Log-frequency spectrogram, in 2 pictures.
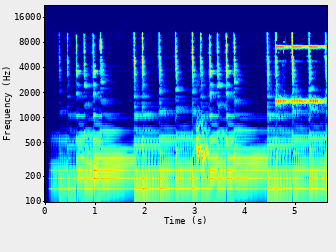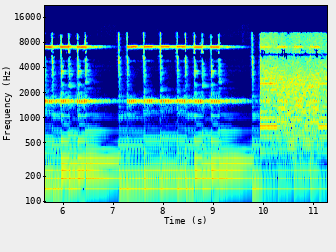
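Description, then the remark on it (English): A bleepy electronic Rasta Furby drum and bass remix plays loudly, with a choppy synth melody in short repeated bursts, sustained high tones layered over it, and a harsh noisy burst at the end. “That was supposed to be a Rasta Farby drum and bass remix.”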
